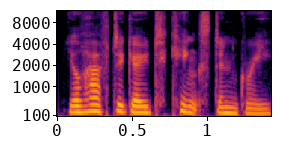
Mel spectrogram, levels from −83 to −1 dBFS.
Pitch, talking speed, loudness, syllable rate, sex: 180 Hz, 295 wpm, -18 LUFS, 5.9 syllables/s, female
